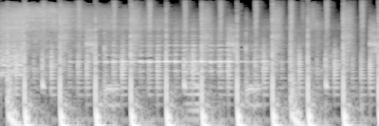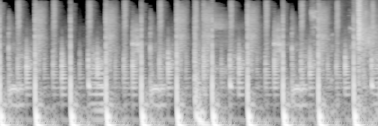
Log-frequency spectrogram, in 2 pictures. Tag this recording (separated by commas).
Music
